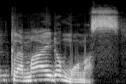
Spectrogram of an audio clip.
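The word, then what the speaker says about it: Chlamydomonas: আর যারা সচল চল সচল চল চলমাই এটার উচ্চারণ হচ্ছে ক্লামাইডোমোনাস ঠিক আছে এভাবে মনে রেখে দিবা এগুলো আমাদের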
